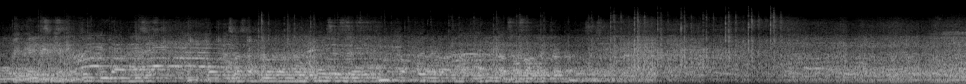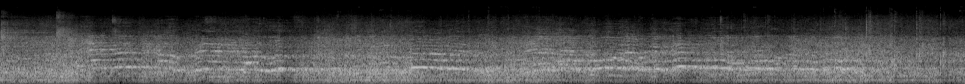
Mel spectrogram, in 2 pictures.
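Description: Speech: voices talking, with a steady low hum that comes in about six seconds in.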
